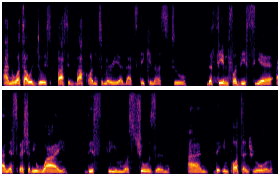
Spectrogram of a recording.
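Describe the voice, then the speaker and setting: Mellow, husky woman on a call. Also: extremely low pitch, fairly even intonation, measured pace, no echo, poor audio. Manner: hesitant, stumbling over names. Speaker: conference organiser. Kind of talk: online panel talk. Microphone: video call.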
